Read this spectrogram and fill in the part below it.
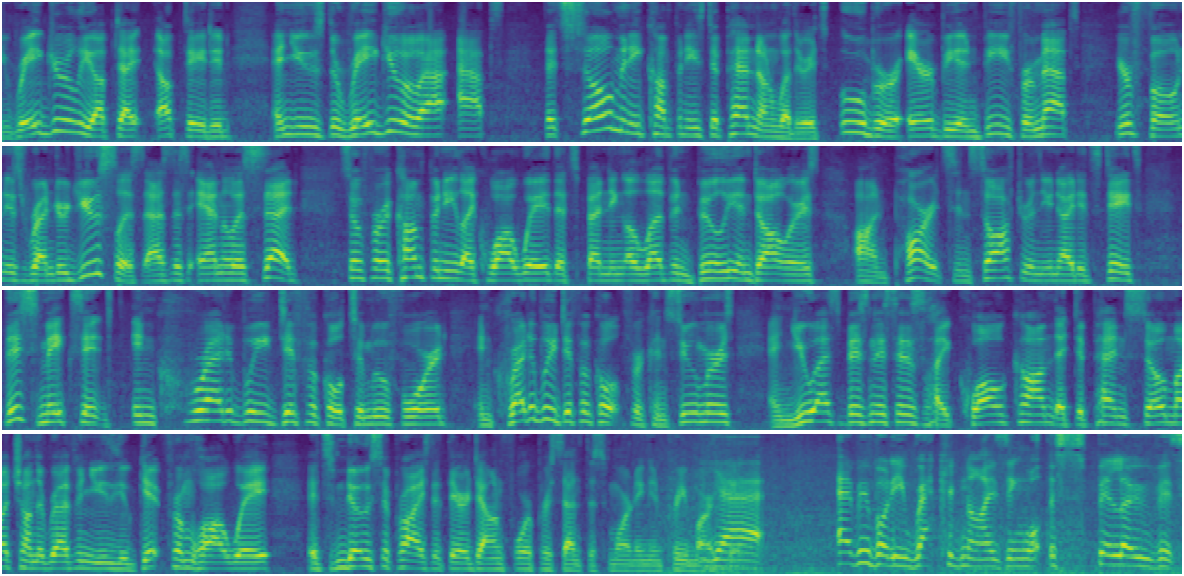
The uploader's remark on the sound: live from the New York Stock Exchange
